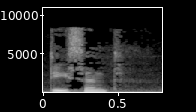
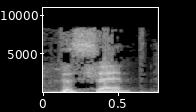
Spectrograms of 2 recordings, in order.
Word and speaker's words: Descent: Or is it Decent? – It's Descent. – That was pretty decent pronunciation of Descent. – OS 3.0. – As in descending, not descent.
